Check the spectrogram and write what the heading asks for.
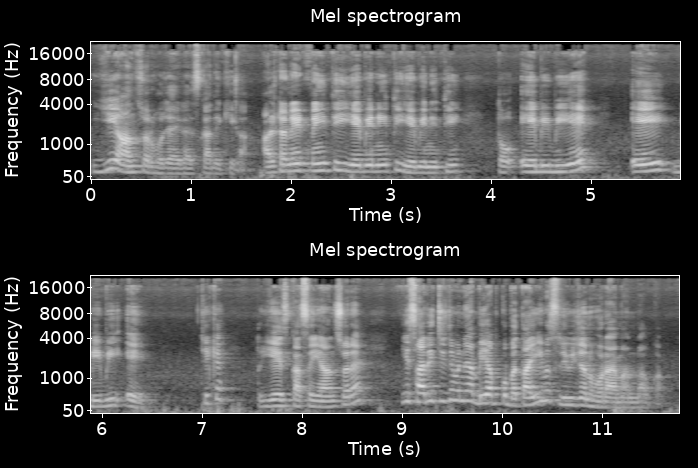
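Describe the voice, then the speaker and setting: A man teaches an online exam-prep class with a slightly high voice. He reads each question slowly in English, then explains in Hindi, asking his students for the answer and repeating key terms until they stick. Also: big pitch swings.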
